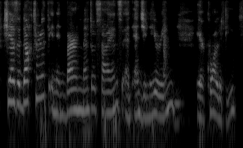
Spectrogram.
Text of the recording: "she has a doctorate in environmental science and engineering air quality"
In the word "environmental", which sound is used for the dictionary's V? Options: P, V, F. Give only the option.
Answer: V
